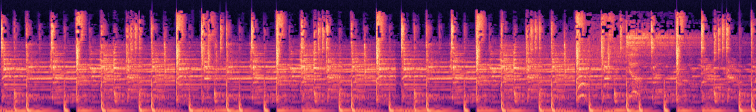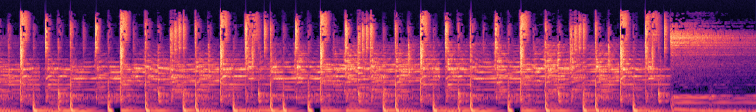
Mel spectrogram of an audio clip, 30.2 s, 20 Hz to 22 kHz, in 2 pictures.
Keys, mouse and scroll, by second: 1.0 shift+click, 1.9 shift+Delete, 3.5-4.1 shift+scroll down 1, 4.1 shift+middle click, 4.9 scroll up 1, 8.0-8.5 scroll up 1, 8.5 click, 9.5 shift+click, 15.9 Delete, 19.3 shift+click, 20.5 Delete, 22.3-22.8 scroll down 1, 23.2-25.3 shift+middle drag, 25.3 scroll up 1, 27.1 click, 29.7 click.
